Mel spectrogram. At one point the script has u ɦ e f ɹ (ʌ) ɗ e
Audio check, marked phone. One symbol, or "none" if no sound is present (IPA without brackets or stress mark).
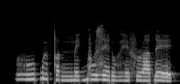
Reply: a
